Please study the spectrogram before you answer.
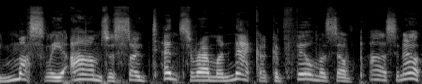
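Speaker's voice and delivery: normal talking voice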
